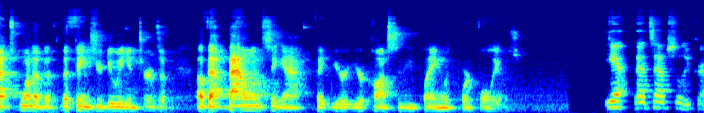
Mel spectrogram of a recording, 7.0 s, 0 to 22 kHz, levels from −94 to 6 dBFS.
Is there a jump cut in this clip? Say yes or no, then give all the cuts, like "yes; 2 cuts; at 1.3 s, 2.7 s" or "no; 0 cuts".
no; 0 cuts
